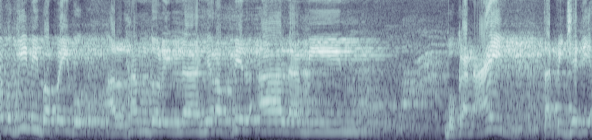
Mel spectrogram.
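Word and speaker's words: العالمين: Misalnya kalau dibaca alhamdulillahi rabbil a ain. Alhamdulillahi rabbil alamin.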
